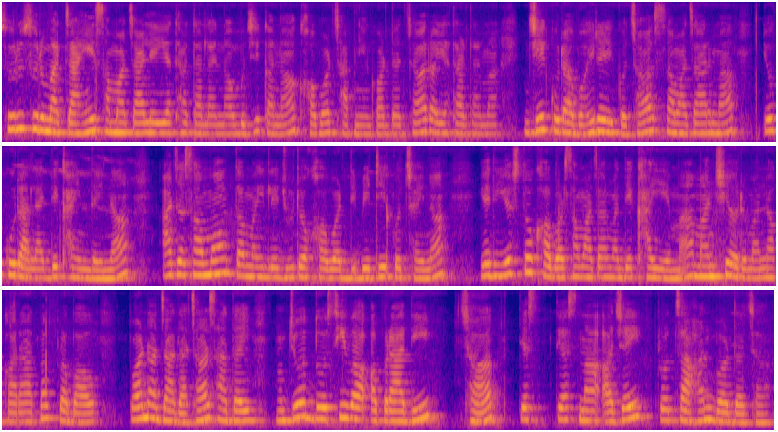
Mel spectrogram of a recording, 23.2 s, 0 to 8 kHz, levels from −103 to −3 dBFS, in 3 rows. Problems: continuous background conversations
